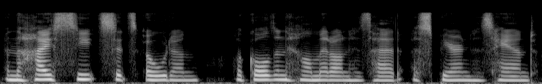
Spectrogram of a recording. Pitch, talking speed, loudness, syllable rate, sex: 200 Hz, 190 wpm, -18 LUFS, 4.1 syllables/s, female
